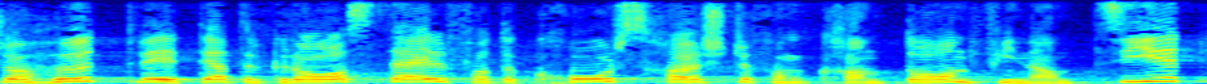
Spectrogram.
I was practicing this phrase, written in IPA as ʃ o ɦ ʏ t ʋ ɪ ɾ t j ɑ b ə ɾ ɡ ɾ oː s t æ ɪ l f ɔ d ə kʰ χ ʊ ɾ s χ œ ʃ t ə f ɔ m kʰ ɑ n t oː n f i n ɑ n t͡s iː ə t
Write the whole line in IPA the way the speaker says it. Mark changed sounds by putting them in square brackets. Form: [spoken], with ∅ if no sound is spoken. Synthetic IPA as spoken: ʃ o ɦ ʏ t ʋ ɪ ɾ t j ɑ [d] ə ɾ ɡ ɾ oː s t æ ɪ l f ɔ d ə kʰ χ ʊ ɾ s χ œ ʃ t ə f ɔ m kʰ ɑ n t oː n f i n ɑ n t͡s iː ə t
